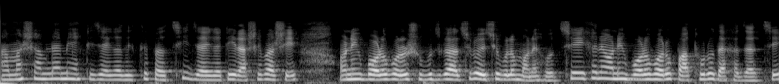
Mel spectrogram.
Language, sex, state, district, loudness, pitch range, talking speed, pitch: Bengali, female, West Bengal, Paschim Medinipur, -16 LUFS, 210-245 Hz, 190 wpm, 230 Hz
